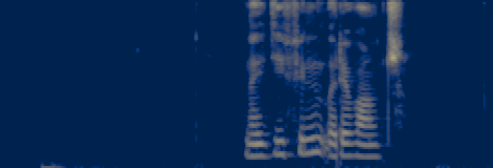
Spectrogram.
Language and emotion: Russian, neutral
